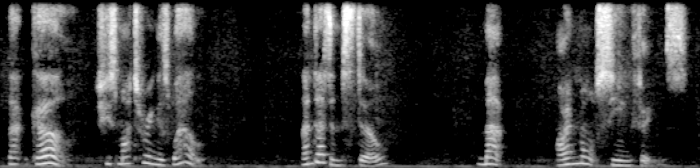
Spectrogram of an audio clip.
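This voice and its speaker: A woman's voice: sits high, takes it slowly, background noise. A woman playing a female English professor who starts hearing strange voices, talking in a guarded, hesitant way. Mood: uneasy. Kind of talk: audio drama acting.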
